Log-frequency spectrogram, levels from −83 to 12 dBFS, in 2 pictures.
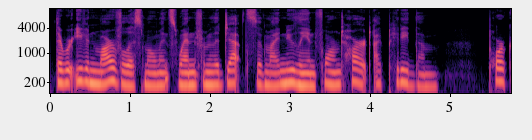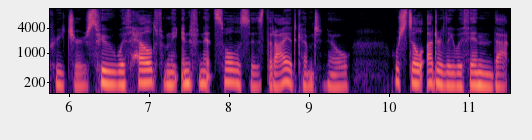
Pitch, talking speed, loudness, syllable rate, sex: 180 Hz, 180 wpm, -19 LUFS, 5.8 syllables/s, female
